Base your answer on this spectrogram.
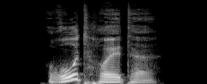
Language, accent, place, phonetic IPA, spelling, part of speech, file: German, Germany, Berlin, [ˈʁoːtˌhɔɪ̯tə], Rothäute, noun, De-Rothäute.ogg
- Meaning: nominative/accusative/genitive plural of Rothaut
